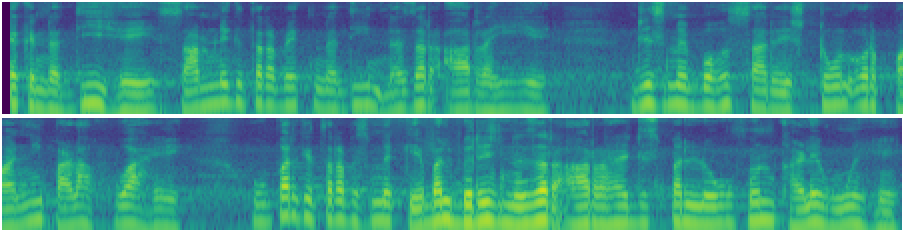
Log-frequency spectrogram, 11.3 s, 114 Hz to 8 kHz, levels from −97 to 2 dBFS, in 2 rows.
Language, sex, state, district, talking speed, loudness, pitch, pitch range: Hindi, male, Uttarakhand, Uttarkashi, 190 wpm, -21 LUFS, 150 Hz, 135-165 Hz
